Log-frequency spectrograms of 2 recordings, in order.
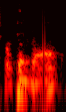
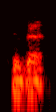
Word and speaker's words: Quebec: Okay, so English speakers would tell you it's Quebec. French speakers would tell you it's Quebec.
